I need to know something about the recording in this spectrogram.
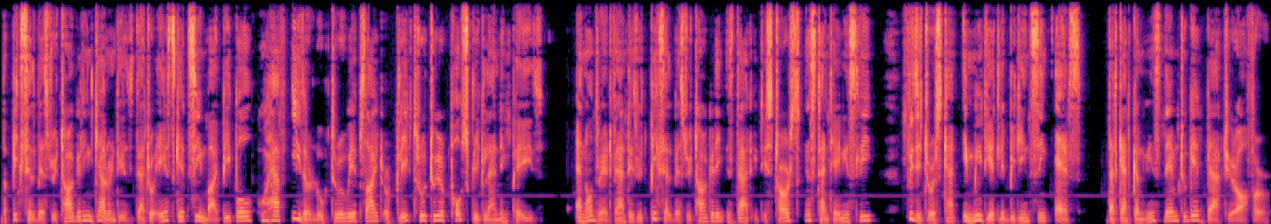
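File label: Nepali, English, male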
